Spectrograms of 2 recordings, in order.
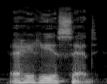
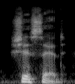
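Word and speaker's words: חסד: da sua honra é Chesed. Pronuncia comigo em voz baixa onde você estiver. Chesed. Com o som gutural que vem do fundo da alma. Chesed.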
